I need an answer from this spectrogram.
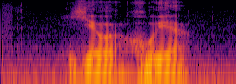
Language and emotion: Russian, neutral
